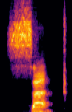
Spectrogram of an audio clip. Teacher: normally the letter I makes an E sound in French. However, when it's next to the letter N, it becomes a nasal.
